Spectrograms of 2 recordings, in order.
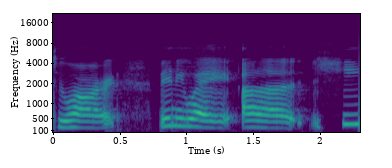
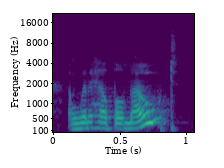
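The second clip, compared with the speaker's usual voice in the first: put-on Canadian accent; much faster than usual. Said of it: "I think it's Canadian".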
